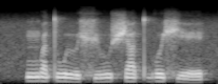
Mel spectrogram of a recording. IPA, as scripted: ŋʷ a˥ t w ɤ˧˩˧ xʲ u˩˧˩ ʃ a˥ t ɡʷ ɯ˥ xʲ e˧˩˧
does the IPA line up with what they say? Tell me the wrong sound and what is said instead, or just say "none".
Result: ɤ˧˩˧ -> ɯ˧˩˧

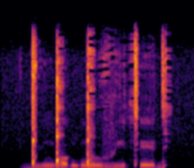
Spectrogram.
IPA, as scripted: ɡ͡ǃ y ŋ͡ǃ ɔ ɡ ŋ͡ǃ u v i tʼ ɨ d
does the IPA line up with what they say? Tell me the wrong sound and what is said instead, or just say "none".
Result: ɨ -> e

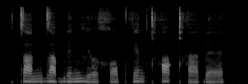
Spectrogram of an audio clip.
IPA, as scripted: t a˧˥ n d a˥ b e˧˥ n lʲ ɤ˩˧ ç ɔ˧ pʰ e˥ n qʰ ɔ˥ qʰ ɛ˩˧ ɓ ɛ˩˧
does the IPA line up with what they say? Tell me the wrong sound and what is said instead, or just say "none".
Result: ç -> x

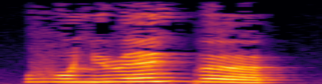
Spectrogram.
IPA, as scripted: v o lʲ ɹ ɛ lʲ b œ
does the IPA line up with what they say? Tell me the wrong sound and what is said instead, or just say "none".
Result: none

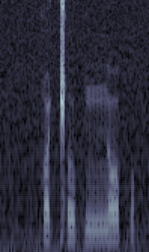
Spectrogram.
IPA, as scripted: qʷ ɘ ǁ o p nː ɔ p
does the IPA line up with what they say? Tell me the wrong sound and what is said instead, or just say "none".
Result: ɘ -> e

